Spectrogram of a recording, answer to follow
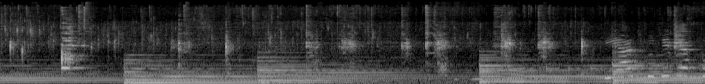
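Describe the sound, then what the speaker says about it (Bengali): Chopped onions with bay leaf and dried chilli fry in a clay pot, giving a steady close sizzle with soft stirring scrapes throughout, while a low hum shifts in the background. "পেঁয়াজ কুচিটা একটু লাল লাল করে ভেজে নেব।"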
